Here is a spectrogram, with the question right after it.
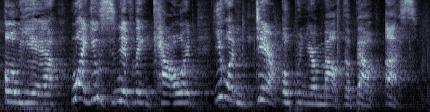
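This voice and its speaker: A woman's voice: high-pitched, animated, unhurried, pushed and bright, exaggerated voice. A woman playing a scornful, fiery femme fatale in a 1940s-style crime radio drama. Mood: furious scorn. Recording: echoey, distant microphone.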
